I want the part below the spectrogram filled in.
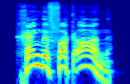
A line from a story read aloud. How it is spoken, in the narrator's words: He roars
